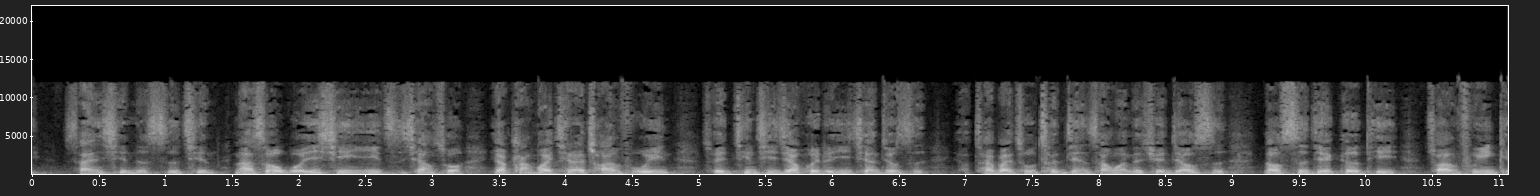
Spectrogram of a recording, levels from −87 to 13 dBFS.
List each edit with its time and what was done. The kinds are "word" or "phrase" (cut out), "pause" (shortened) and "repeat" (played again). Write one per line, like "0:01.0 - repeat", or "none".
0:01.5 - pause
